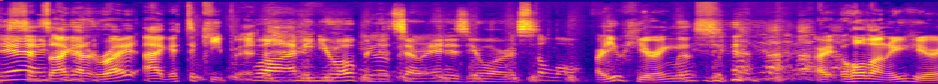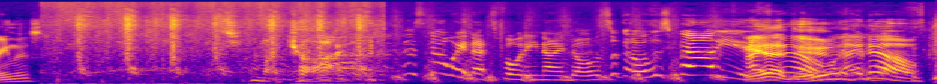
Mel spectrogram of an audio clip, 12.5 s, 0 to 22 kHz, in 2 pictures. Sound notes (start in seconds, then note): 6.5 tentacular whoosing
